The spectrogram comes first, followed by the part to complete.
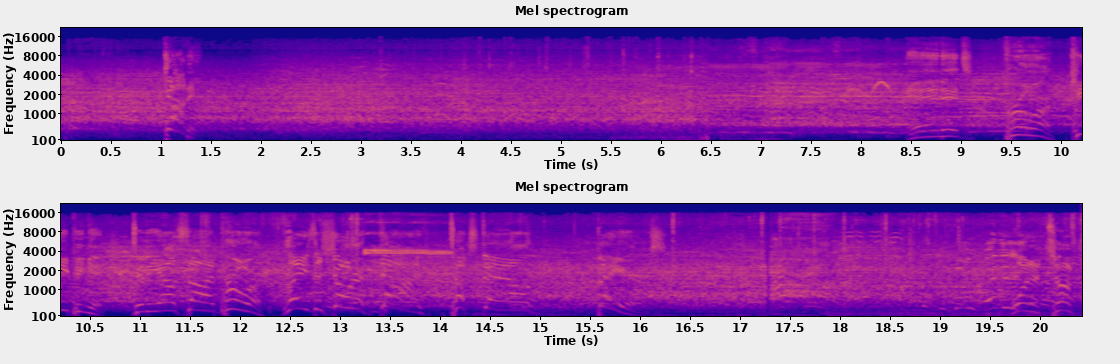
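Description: Football stadium crowd noise: many voices cheering and yelling together, with a dense stretch of rising-and-falling shouts in the middle and a brief high whistle about two-thirds of the way in.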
